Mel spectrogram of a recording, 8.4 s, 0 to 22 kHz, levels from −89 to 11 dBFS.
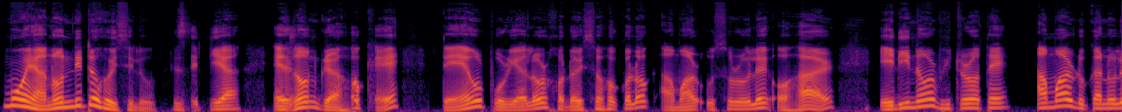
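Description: It's a speech clip with a patch of repeated packet loss giving that robotic sound from about 1.11 to 3.23 s. Over those two seconds the audio keeps dropping out, roughly a dozen short holes, the longest around 60 ms, and each one gets papered over by stretching the last bit of sound. About a fifth of that stretch is filled-in rather than real, so it comes across choppy and robotic, with pieces missing.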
